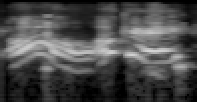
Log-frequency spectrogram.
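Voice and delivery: high, loud surprised "okay"; mock surprised mom. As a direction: act the startled mom. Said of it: "I'm like".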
